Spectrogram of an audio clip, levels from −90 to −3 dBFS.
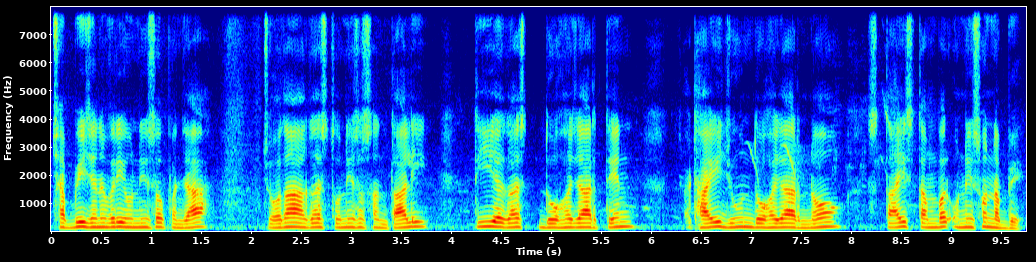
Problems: constant background noise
